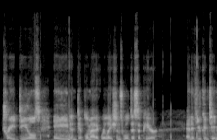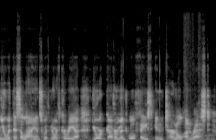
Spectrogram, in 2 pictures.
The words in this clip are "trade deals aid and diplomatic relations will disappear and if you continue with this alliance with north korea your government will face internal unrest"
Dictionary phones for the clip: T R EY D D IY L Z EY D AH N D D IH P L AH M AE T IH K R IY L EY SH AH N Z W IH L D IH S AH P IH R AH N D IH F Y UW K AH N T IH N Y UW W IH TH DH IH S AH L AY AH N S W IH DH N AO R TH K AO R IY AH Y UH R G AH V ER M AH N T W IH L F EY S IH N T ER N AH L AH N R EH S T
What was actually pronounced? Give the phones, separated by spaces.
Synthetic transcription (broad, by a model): T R EY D D IY L Z EY D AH N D D IH P L AH M AE T IH K R IY L EY SH AH N Z W IH L D IH S AH P IH R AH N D IH F Y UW K AH N T IH N Y UW W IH DH IH S AH L AY AH N S W IH DH N AO R TH K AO R IY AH Y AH R G AH V ER M AH N T W IH L F EY S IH N T ER N L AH N R EH S T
